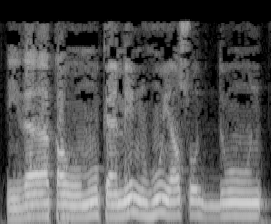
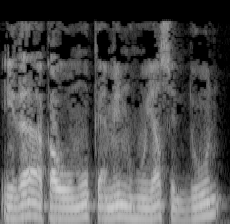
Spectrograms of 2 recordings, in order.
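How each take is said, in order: First: Slow recitation, "يصدون" with sad on short u; Warsh reading. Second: Said in the usual way. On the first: Shown as a demonstration. Teacher demonstrates Warsh's reading, chanting "يصدون" as yasudduna. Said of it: "قرأ ورش بضم الصاد هكذا".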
